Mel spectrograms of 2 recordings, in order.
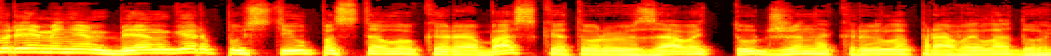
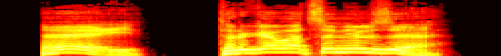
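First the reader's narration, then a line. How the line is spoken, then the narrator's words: Shout. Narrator (Russian): крикнул Чашка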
